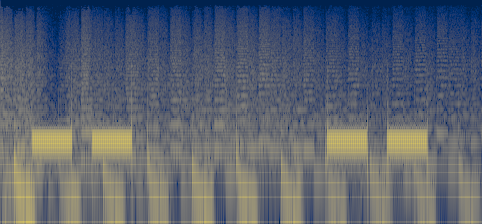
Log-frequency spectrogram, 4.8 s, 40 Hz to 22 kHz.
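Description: A telephone rings for a live caller on the radio show 90s Revival, in a steady double-burst pattern, two pairs of loud electronic tones about three seconds apart, playing over a thumping music beat with no talking.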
